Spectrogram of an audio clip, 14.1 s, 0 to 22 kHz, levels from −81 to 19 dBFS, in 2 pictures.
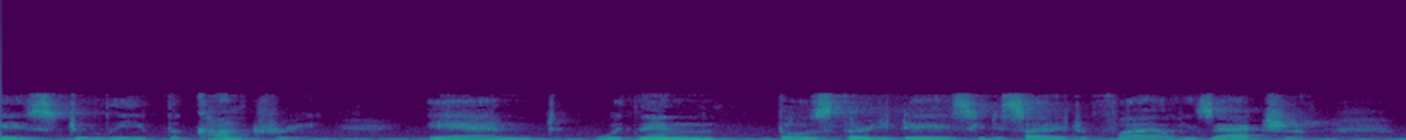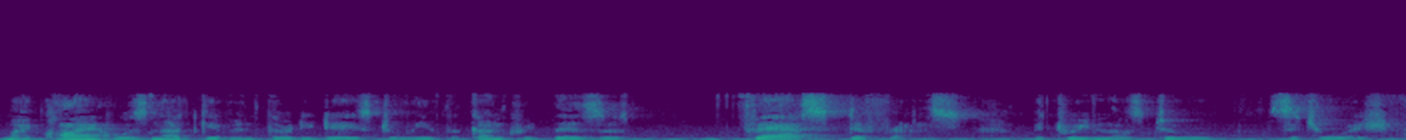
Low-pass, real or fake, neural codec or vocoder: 7.2 kHz; real; none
